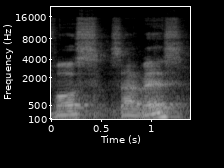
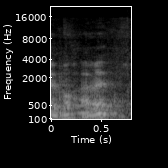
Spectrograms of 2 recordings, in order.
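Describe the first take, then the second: First: The S sounds are pronounced fully. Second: The S sounds are aspirated like an h. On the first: "instead of saying" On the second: "they aspirate S's, but not just the S's on the end, the original S too"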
